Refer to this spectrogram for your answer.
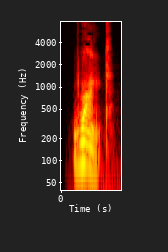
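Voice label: "want" British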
